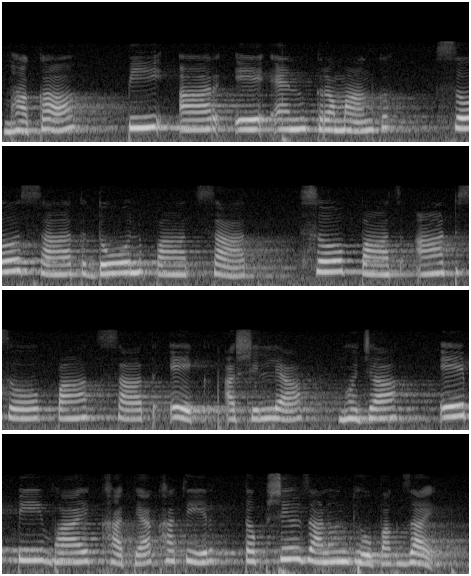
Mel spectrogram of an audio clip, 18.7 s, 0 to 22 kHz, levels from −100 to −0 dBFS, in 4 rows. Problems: low volume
